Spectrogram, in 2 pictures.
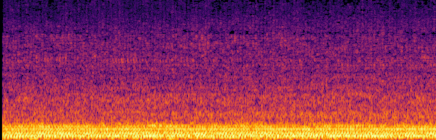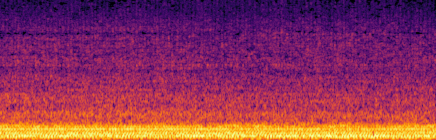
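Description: Engine of a motorized outrigger bangka boat running steadily at cruising speed, a loud, constant drone over a rushing hiss.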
